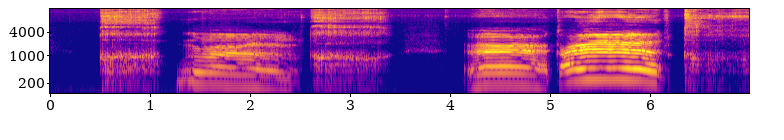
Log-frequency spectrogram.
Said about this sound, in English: Let them snore as long as they like.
